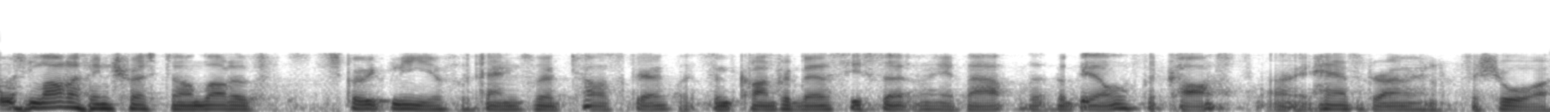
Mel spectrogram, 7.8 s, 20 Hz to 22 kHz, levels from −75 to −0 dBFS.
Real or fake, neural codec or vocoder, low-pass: fake; codec, 16 kHz, 1 kbps, FunCodec, trained on Chinese and English, 50 frames a second; 3.6 kHz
